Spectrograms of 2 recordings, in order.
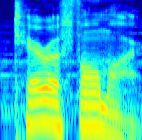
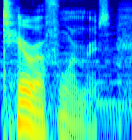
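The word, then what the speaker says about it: Terra Formars: I get to the very end of the video and finally realize that it's pronounced terraform, not terraformers. I was thinking of Transformers this whole time.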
